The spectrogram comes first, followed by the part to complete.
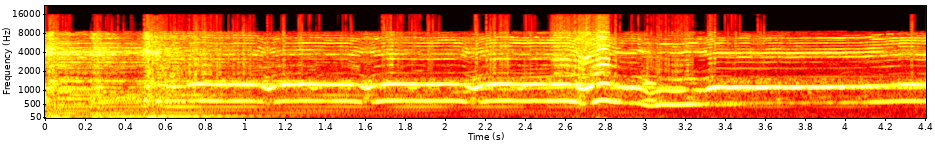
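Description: A singer holding one long high note with small dips and wavers in pitch, accompanied by acoustic guitar that is strummed mostly in the first second.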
